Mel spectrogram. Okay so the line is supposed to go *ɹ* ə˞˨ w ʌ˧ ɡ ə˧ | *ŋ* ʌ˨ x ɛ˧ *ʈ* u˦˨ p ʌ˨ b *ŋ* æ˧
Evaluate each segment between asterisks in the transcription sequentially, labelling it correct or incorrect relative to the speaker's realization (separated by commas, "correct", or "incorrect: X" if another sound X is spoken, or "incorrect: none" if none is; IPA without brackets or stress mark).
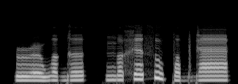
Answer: correct, correct, incorrect: θ, incorrect: ɡ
